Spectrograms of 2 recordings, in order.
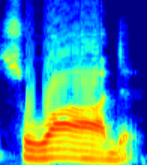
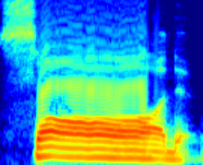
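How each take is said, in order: First: A w-sound comes between s and long a. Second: A plain long a follows s, without w. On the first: The speaker calls it wrong. "बहुत सारे लोग कैसे कहते हैं? ... इसमें वाद नहीं कहना" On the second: The speaker calls it right. "बिल्कुल मुंह सीधा रखें और अलिफ के साथ बोलें"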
